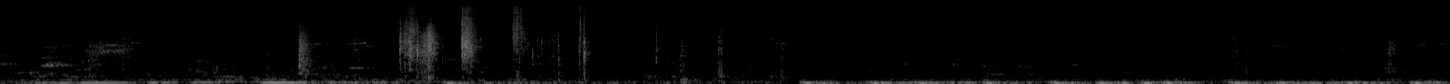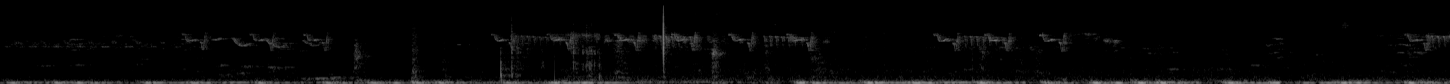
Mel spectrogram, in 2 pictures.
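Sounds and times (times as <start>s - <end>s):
small birds chirping: 6.4s - 29.0s.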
